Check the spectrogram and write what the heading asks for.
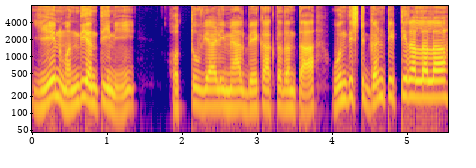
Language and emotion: Kannada, surprised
